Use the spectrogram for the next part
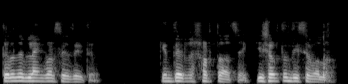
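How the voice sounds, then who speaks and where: A man's voice: on the high side, very fast, mellow, no room sound, muffled recording. Man teaching poetry to a class. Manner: stops to quiz students, mixes English terms, many hesitations.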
